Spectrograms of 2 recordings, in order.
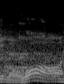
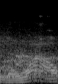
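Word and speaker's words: Lual: So those of you who follow the Rams know him as Toby Lwal. He is Toby Lew because that's the way he prefers the pronunciation and we're happy to oblige as well.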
